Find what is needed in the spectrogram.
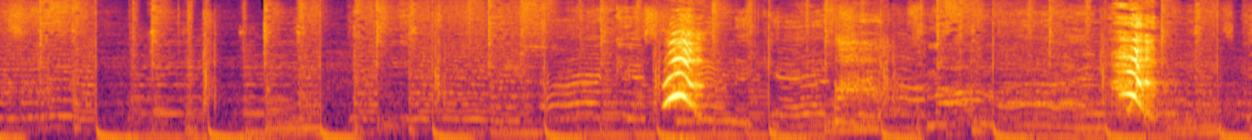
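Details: Two sharp, squeaky hiccups about two seconds apart over background music; hiccups described as cute, intense and loud.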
